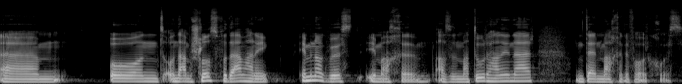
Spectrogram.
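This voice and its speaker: A man with a fairly high pitch talks at a fairly quick pace, keeping his intonation fairly even. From Switzerland, Biel (Bernese region). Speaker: lettering artist. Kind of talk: casual interview.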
